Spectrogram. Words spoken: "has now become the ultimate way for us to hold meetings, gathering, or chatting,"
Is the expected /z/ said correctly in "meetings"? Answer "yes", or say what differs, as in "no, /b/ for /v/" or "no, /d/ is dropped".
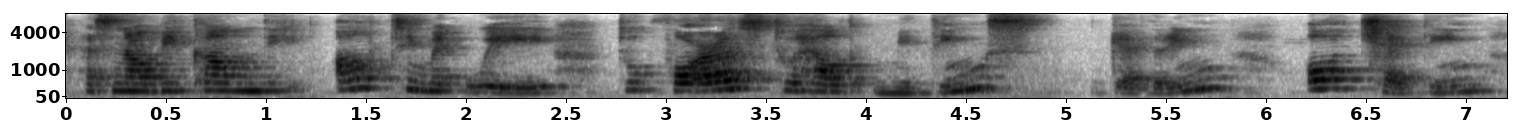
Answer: no, /s/ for /z/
